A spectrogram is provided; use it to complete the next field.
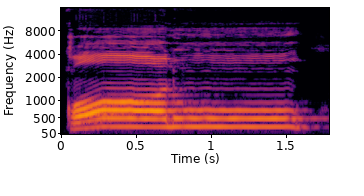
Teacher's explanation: ظالمین انفسہم، حمزہ کو نون ساکن سامنے آنا، غنہ کریں گے، انفسہم، قالوا، قاف کے سالف مدہ ایک انداز میں کھینچیں گے، قاف کو موٹا ادا کریں گے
